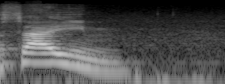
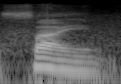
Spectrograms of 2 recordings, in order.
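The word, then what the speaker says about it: זַיִן: Entonces, la siguiente es la saim. La pronunciamos como nuestra Z, eso no hay ningún problema. Z, saim.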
